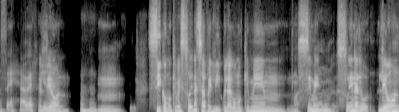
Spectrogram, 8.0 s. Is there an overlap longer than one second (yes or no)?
no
